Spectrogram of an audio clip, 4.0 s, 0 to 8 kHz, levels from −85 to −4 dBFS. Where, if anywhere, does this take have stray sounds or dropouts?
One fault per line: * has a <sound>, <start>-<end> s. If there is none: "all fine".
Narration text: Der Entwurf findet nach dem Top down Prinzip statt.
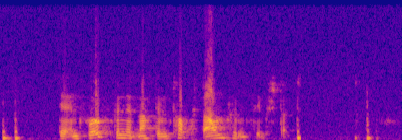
all fine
